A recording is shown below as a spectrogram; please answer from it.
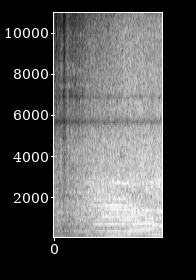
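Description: BMW E36 drift car's engine held at high revs while it slides, rising slightly in pitch, over a hiss of tyres and spray on the wet track. It swells over the first second and then stays loud.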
